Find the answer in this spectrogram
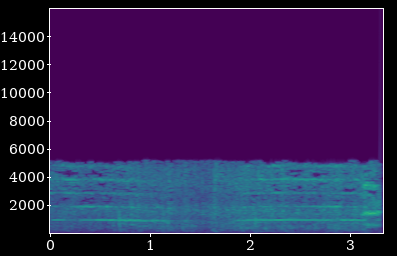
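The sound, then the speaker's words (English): A northbound passenger train rolls steadily along the rails out of Lisbon, a continuous dense rumble with a faint hum running through it and brief metallic squeals near the end, heard from inside the car without any voices. “An hour later, she's aboard a northbound train rolling out of Lisbon.”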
